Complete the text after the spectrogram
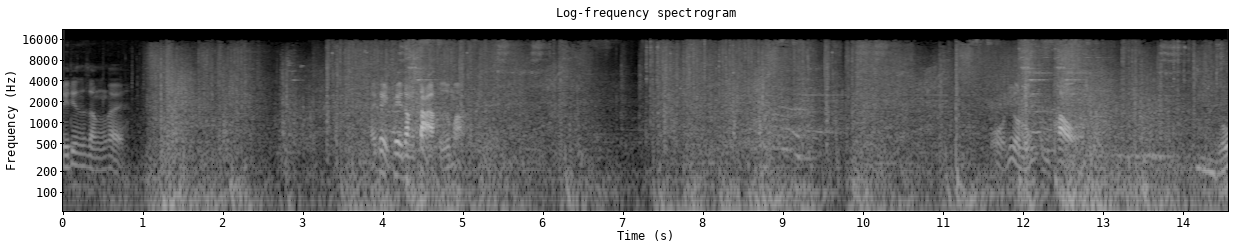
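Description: Gunfire and energy blasts crackle and boom in a video game.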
